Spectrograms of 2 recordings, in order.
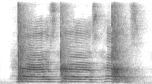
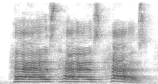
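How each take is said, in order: Both takes have the same delivery.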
